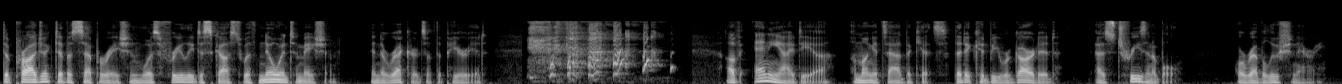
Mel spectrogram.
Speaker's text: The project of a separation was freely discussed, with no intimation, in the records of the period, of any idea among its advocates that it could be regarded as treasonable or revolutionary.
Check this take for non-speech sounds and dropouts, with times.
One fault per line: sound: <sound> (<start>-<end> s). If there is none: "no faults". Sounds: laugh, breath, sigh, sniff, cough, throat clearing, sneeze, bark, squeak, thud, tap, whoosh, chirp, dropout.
sound: laugh (5.3-6.8 s)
